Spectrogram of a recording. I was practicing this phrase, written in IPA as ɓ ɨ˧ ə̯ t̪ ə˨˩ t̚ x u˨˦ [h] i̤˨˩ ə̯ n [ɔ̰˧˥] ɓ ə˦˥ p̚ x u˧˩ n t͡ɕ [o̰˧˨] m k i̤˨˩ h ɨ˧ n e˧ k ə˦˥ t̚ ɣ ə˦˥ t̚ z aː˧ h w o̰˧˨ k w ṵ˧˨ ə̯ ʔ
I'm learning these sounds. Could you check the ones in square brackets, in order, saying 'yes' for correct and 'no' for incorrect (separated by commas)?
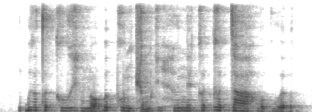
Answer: no, yes, no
